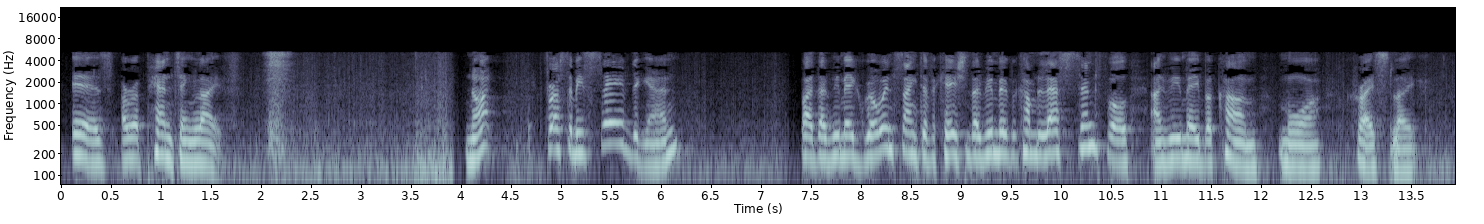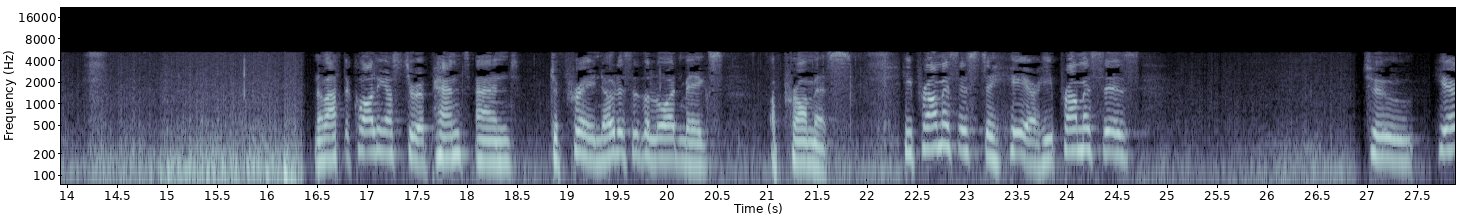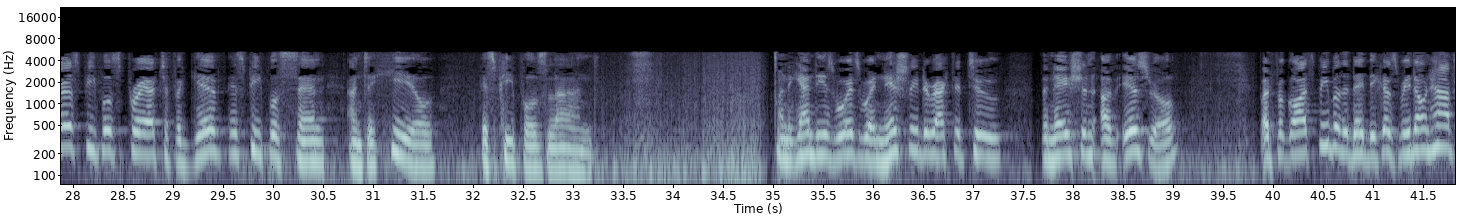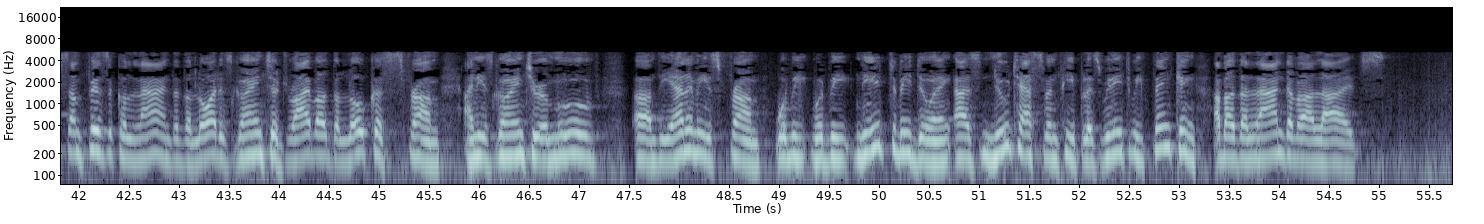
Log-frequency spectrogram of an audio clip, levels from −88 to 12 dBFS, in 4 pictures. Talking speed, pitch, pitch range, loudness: 145 wpm, 165 Hz, 135-190 Hz, -17 LUFS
